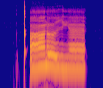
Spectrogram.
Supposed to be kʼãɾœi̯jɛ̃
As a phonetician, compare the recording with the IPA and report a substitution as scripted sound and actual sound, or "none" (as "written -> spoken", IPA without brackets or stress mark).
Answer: none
